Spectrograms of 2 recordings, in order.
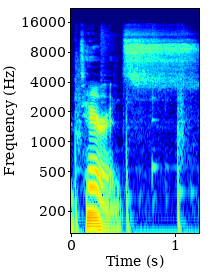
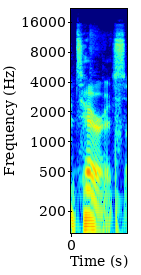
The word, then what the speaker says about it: Terrace: if it's a Dana Terrace animation or not or Terrence. I could be getting her name wrong. Dana Terrace. I got it.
